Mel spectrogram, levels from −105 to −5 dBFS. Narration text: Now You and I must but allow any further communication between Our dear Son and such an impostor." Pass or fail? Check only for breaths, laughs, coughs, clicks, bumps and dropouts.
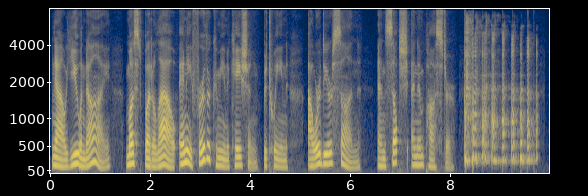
fail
